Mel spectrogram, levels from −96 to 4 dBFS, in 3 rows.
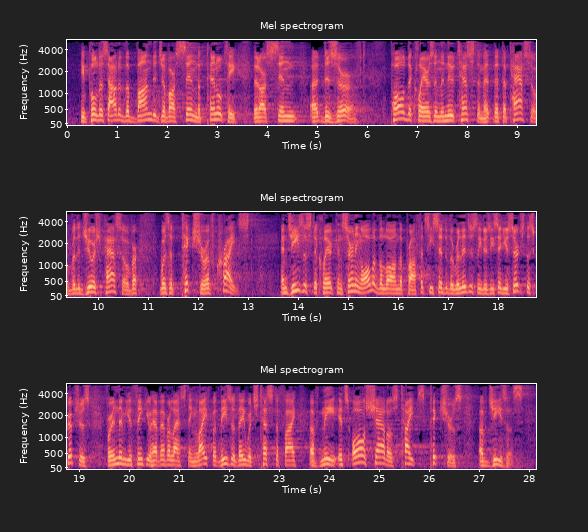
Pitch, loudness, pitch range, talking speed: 140 Hz, -15 LUFS, 130-165 Hz, 175 wpm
